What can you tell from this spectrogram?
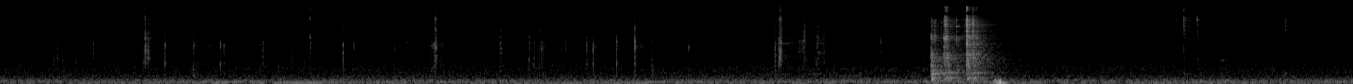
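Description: Small clicks and scrapes of 3D-printed plastic parts being handled and pressed together, with a short burst of crackling snaps about two-thirds in that ends in a sharp knock.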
